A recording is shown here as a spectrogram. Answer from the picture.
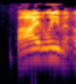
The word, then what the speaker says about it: Philemon: In verse 9, Onesimus, the reason for the letter, and I can never say, Philemon, is that how you say that? Philemon, okay, one of the syllables were wrong.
